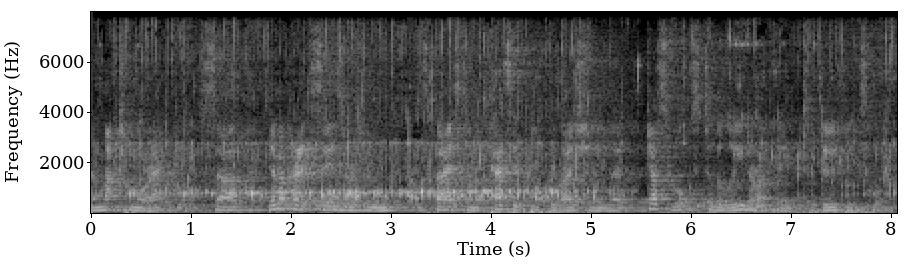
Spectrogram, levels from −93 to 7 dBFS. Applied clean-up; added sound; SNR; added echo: none; Fill (with liquid) / Trickle, dribble; 2 dB; reverberation time 1.7 s.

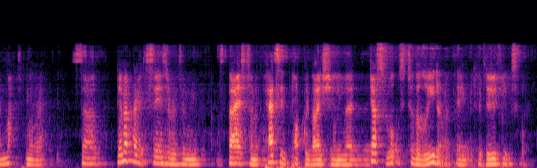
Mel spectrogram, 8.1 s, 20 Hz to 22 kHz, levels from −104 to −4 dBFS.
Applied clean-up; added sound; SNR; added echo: neural mask model DeepFilterNet 3.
